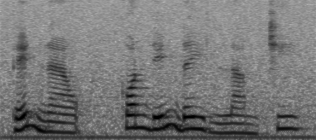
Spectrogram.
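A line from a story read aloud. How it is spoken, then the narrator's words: Gentle old man. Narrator (Vietnamese): Ông vẫn dịu dàng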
